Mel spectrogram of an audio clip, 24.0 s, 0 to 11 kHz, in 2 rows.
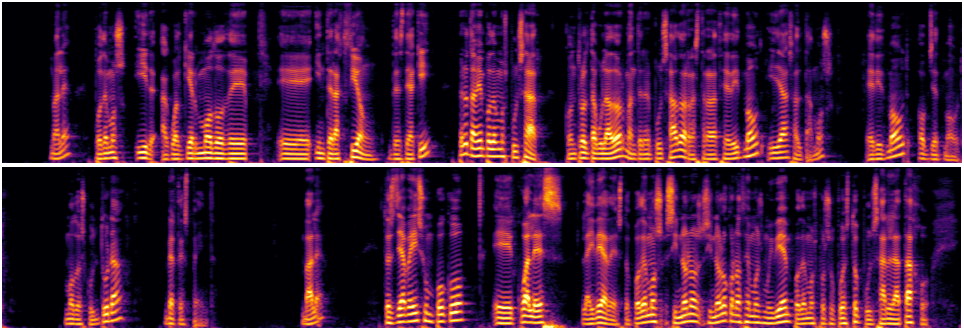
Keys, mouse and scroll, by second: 5.2 click, 7.1 ctrl+Tab, 9.5 ctrl+Tab, 10.2 ctrl+Tab, 10.7 ctrl+Tab, 11.7 ctrl+1, 12.0 ctrl+Tab, 13.2 ctrl+Tab, 18.3 ctrl+1, 21.4 ctrl+1.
